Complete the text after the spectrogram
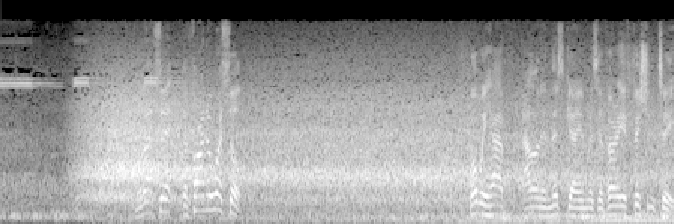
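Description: A large crowd roars and chants steadily in a stadium.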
